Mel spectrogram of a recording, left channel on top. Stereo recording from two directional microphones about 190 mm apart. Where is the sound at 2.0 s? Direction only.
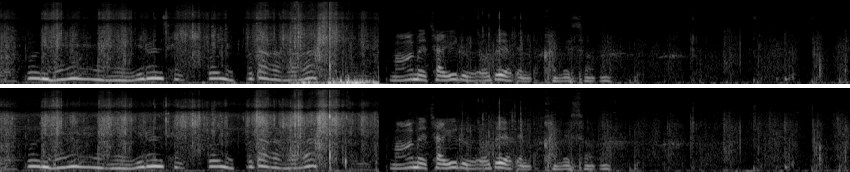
10° left (ahead or behind).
